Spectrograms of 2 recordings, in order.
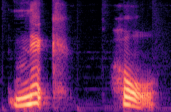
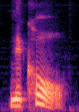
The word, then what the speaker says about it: Nichole: Third sentence of day one is Nick Hole. Nicole. But I think because it's spelled Nichole, I say Nick Hole.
